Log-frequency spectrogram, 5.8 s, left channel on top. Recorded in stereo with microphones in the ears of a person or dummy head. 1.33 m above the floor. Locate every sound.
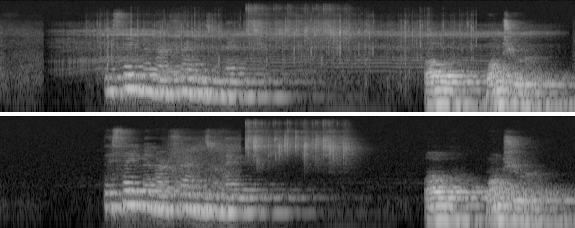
1.0 s a woman speaking: 40° right (ahead or behind), 2.5 m
2.5 s crumpling: 55° right (ahead or behind), 2 m
4.2 s a man speaking: 40° left (ahead or behind), 1.5 m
